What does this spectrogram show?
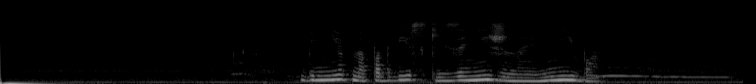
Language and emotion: Russian, angry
